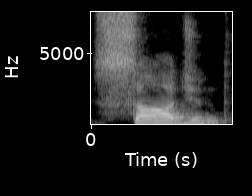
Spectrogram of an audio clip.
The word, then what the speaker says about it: sergeant: But why do we pronounce it sergeant if it is spelt sergeant?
